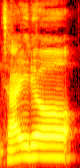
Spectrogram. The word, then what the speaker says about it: 材料: 발음은 자이료 자료.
